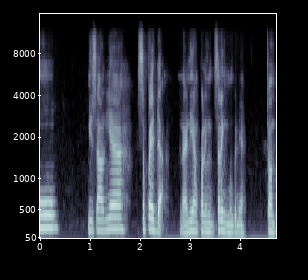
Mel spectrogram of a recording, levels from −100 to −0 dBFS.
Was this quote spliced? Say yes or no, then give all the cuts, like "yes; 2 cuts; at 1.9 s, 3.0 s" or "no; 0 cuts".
no; 0 cuts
